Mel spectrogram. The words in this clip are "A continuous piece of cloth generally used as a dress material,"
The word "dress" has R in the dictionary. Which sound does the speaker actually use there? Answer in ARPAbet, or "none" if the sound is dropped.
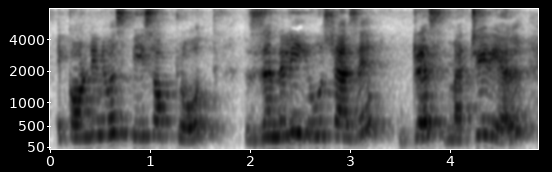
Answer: R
